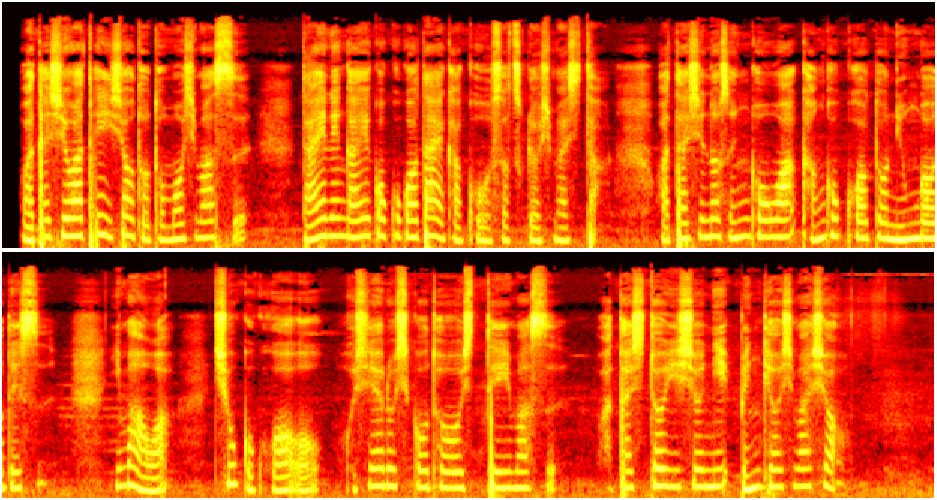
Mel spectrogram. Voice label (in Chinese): 日语 自我介绍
